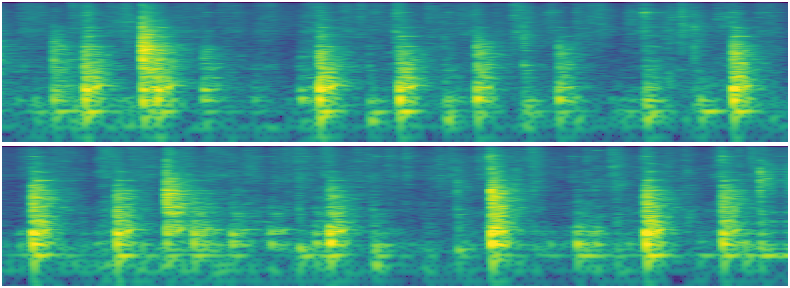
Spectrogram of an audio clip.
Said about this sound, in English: And as you can see, it's doing its job. Pogo Whisk is working. It's not just a gimmick, it actually works.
